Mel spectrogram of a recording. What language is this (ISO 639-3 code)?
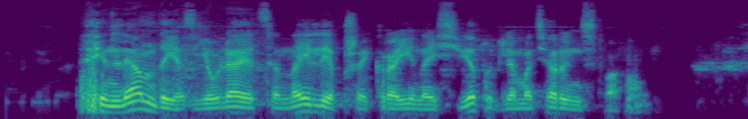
bel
